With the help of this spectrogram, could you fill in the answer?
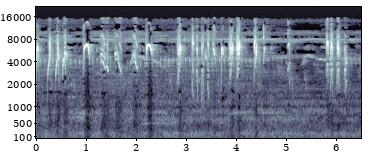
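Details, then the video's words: Common iora used as therapy to get a caged bird singing actively: sharp high chirps and short down-slurred whistles in quick irregular bursts, with a faint steady insect-like hiss underneath. "terapi konin agar gacor !! hitungan detik langsung nyaut"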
